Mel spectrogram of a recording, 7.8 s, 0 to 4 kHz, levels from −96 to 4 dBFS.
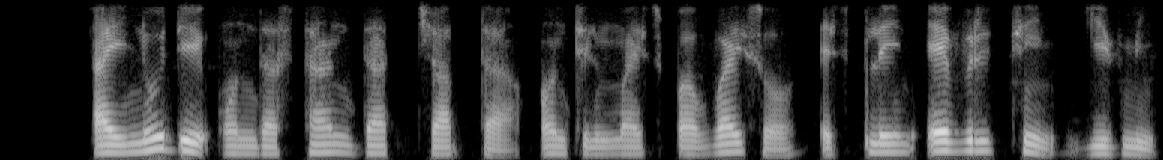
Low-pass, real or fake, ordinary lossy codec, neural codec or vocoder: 3.6 kHz; real; Opus, 64 kbps; none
